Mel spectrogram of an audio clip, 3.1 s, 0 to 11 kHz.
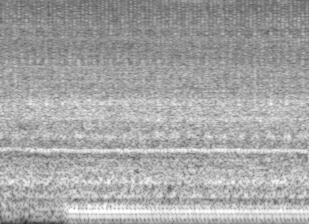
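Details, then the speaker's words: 2016 petrol car with old K-series-style oil cap, bonnet open, oil not creamed up: quiet, even idle with a steady low hum and no knocks or ticks; normal, healthy idle. "It's not all creamed up. Actually sounds lovely. Yeah. Very, very quiet."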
